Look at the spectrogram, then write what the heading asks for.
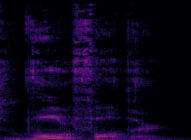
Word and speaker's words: Valfather: it might be pronounced Valfather, V-A-L. But let's look at this word Val, V-A-L, or Vol, if it would be. I think that's the more close real pronunciation from Old Norse, Volfather.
